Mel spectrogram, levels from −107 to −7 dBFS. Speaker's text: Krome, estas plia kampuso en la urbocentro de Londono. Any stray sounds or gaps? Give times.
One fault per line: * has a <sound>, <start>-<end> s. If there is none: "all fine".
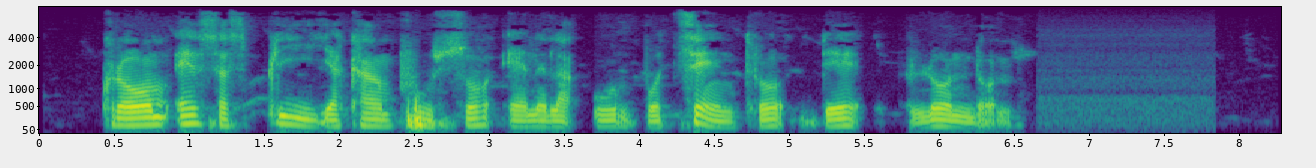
all fine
